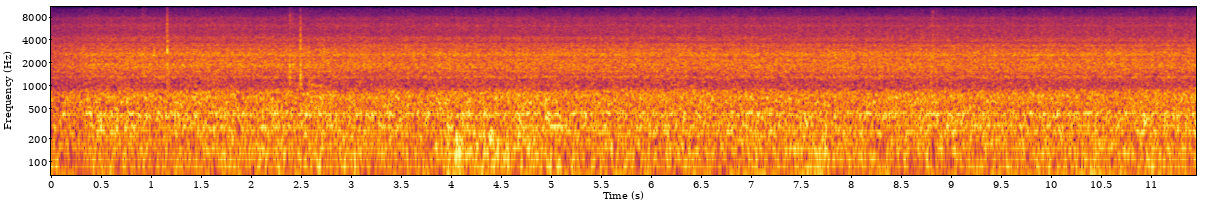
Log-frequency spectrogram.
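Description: Steady running noise of an Amtrak Auto Train passenger car rolling at speed on the rails, heard from inside the car, with a few faint ticks.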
